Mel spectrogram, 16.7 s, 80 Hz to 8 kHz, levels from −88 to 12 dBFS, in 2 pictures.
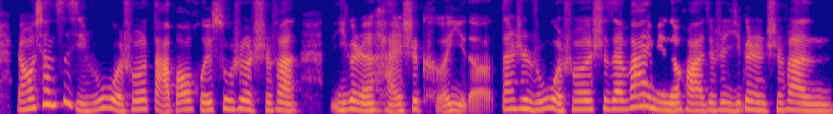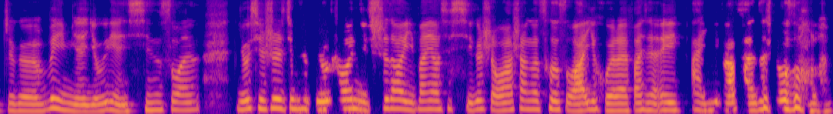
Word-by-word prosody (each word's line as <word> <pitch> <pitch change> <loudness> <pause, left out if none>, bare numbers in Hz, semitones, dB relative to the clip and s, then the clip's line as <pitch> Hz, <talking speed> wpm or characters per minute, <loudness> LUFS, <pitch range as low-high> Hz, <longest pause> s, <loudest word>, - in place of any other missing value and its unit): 然 205 +1 -1
后 240 - +3
像 340 +4 +2
自 340 +4 -2
己 295 - -4
如 195 +8 -4
果 230 -8 +1
说 215 +6 -2
打 205 -8 +1
包 195 +5 0
回 195 -2 0
宿 220 +2 -2
舍 220 -1 +1
吃 195 0 -6
饭， 190 -2 +1 0.3
一 195 - -3
个 220 - +3
人 185 -1 +3
还 185 -3 -2
是 200 +5 -1
可 170 - -5
以 180 -2 -2
的。 - - -7
但 225 +1 -1
是 235 0 0
如 215 0 -1
果 235 -7 +1
说 220 +3 -1
是 220 +1 -4
在 220 0 +1
外 275 +4 +2
面 200 -6 0
的 185 +1 +2
话， 185 -3 +1
就 190 +2 -4
是 200 +1 -3
一 185 - -3
个 220 +3 0
人 195 -2 0
吃 190 +2 -6
饭， 175 -4 +1
这 180 0 -6
个 175 -1 0
未 230 +5 +2
免 170 -4 0
有 165 +3 0
一 - - -2
点 175 -4 -1
心 195 +4 -3
酸。 200 0 -4 0.3
尤 215 +1 +1
其 235 -2 0
是 245 0 +5
就 235 +1 0
是 225 - -1
比 - - +2
如 205 - +7
说 230 +1 +4
你 215 -4 +1
吃 235 - -1
到 230 -1 +3
一 210 -2 +1
半 215 +2 -2
要 215 0 0
去 220 - -9
洗 200 -3 -5
个 215 - 0
手 200 -4 -2
啊， 195 +1 +2
上 225 +1 -3
个 215 - 0
厕 215 0 0
所 190 -3 -4
啊， 180 +1 +6
一 205 - 0
回 185 -4 0
来 185 - +3
发 190 +1 -1
现， 195 -2 -2
哎， 195 0 0
阿 205 - -3
姨 185 - -4 0.2
把 - - +6 0.2
盘 185 0 +4
子 210 - +2
收 225 +1 +7
走 260 - +6
了。 180 -6 -4
200 Hz, 315 characters per minute, -19 LUFS, 185-220 Hz, 0.3 s, 如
